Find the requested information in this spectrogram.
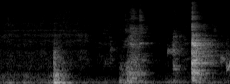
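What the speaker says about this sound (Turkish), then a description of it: "Önce mutfağa bile yarım yamalak bir toplayayım." Dishes and cutlery clatter in three separate bursts as a kitchen is tidied, with pots, plates and silverware knocking together at close range and quiet pauses between.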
